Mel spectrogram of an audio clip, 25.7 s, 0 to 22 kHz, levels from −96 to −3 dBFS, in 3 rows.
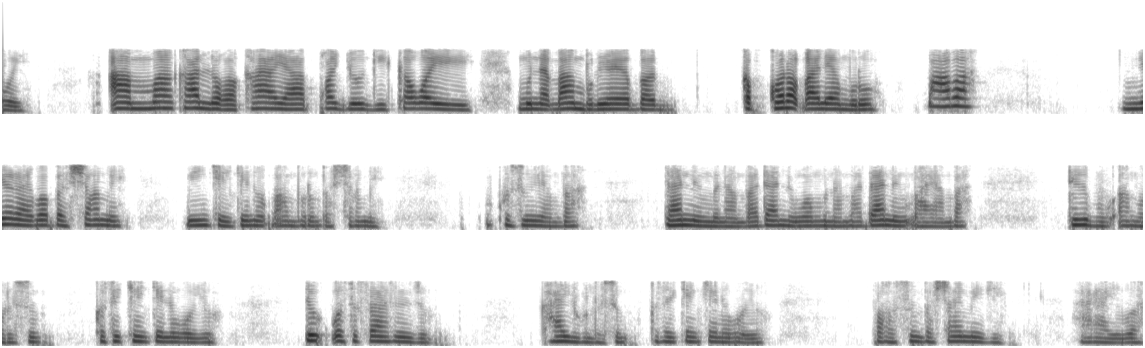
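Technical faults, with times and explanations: Throughout, iLBC codec. Nothing above 3.8 kHz gets through, so the speech sounds thin and boxed-in, like a phone line. The codec works in 30 ms frames. It codes each frame's excitation independently of the frame before. That leaves a rough, slightly synthetic grain running through every phrase, and the damage is plainly audible. The coarseness fits iLBC's 13.33 kbps mode, the lower-rate setting that uses 30 ms frames.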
